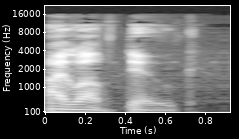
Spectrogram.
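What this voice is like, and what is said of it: Imitates another person's voice. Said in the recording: “bad impression. Should not have tried it.”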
